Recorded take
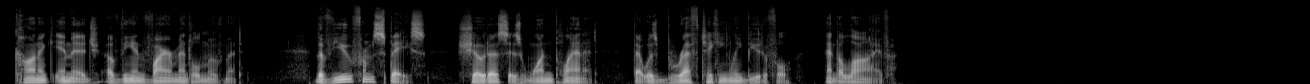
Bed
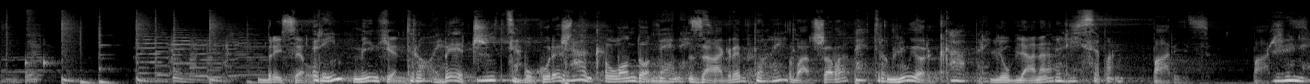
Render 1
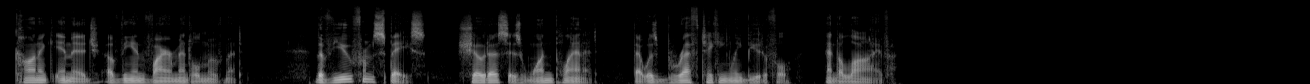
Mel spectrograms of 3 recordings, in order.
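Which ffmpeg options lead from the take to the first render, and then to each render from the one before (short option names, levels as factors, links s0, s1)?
-af "volume=0.596"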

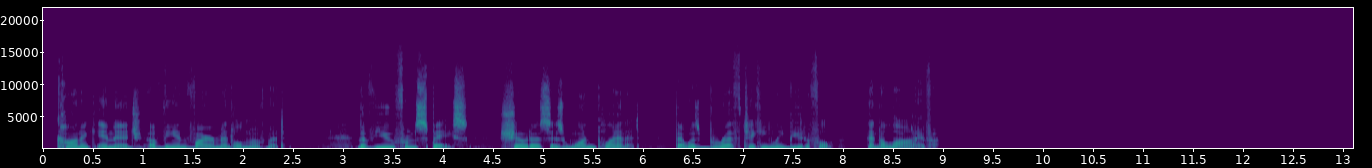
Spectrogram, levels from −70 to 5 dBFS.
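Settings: -af "acompressor=threshold=0.02:ratio=2.5"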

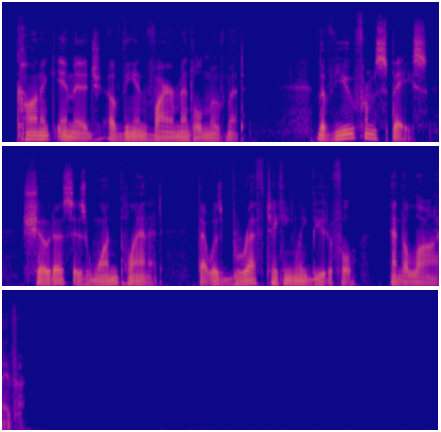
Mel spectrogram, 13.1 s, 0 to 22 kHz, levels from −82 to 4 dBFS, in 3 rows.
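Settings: -af anull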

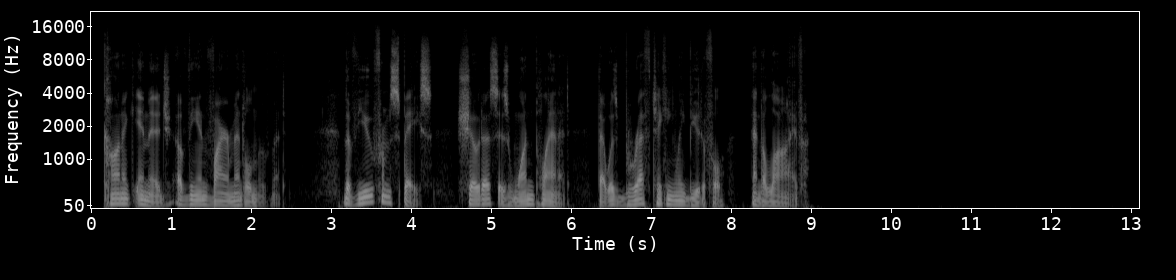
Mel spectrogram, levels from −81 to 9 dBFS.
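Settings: -filter_complex "[0:a]asplit=2[s0][s1];[s0]atrim=end=2.06,asetpts=PTS-STARTPTS,afade=t=out:st=2.056:d=0.004:c=hsin:silence=0.237137[s2];[s1]atrim=start=2.06,asetpts=PTS-STARTPTS,afade=t=in:d=1.02:silence=0.237137[s3];[s2][s3]concat=n=2:v=0:a=1"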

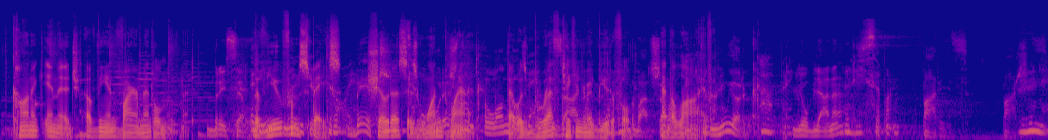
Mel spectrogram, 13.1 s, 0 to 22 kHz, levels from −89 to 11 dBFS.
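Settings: -filter_complex "[1:a]volume=0.1[s0];[0:a][s0]amix=inputs=2:normalize=0"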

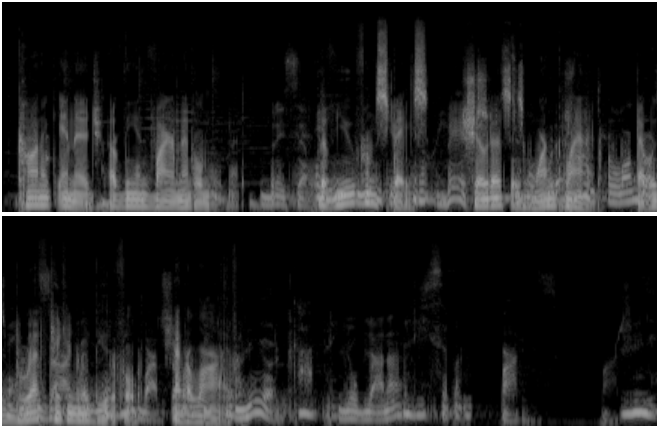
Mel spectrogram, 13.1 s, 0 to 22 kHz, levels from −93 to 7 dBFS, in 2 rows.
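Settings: -af "afwtdn=0.00631,equalizer=f=330:t=o:w=0.24:g=-13"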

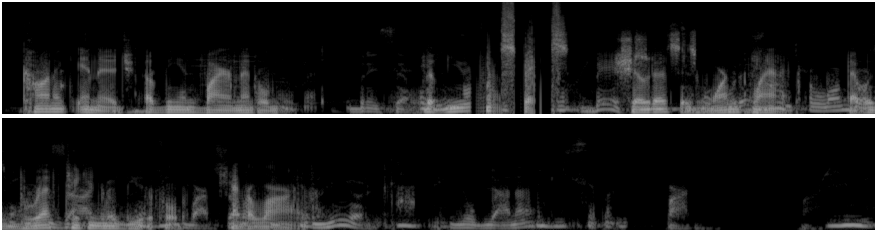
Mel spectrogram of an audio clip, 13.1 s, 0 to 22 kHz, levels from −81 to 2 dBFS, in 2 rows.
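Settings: -filter_complex "[0:a]asettb=1/sr,asplit=3[s0][s1][s2];[s0]atrim=end=2.204[s3];[s1]atrim=start=2.2:end=2.61,asetpts=PTS-STARTPTS,afade=t=in:d=0.004:c=qsin,afade=t=out:st=0.406:d=0.004:c=qsin,highpass=280,equalizer=f=330:t=q:w=4:g=4,equalizer=f=1800:t=q:w=4:g=-5,equalizer=f=3700:t=q:w=4:g=8,lowpass=f=4700:w=0.5412,lowpass=f=4700:w=1.3066[s4];[s2]atrim=start=2.606[s5];[s3][s4]acrossfade=d=0.004:c1=hsin:c2=qsin[s6];[s6][s5]acrossfade=d=0.004:c1=qsin:c2=hsin,asplit=3[s7][s8][s9];[s7]afade=t=out:st=3.45:d=0.02[s10];[s8]acrusher=bits=4:mix=0:aa=0.5,afade=t=in:st=3.45:d=0.02,afade=t=out:st=4.17:d=0.02[s11];[s9]afade=t=in:st=4.17:d=0.02[s12];[s10][s11][s12]amix=inputs=3:normalize=0"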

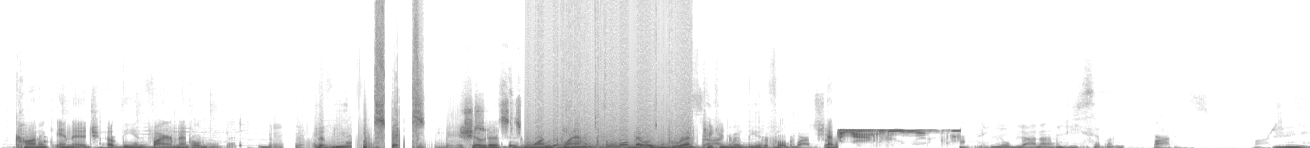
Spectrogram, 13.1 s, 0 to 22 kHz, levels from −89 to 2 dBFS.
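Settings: -filter_complex "[0:a]asettb=1/sr,asplit=3[s0][s1][s2];[s0]atrim=end=2.694[s3];[s1]atrim=start=2.69:end=4.6,asetpts=PTS-STARTPTS,afade=t=in:d=0.004:c=qsin,afade=t=out:st=1.906:d=0.004:c=qsin,aeval=exprs='sgn(val(0))*max(abs(val(0))-0.00355,0)':c=same[s4];[s2]atrim=start=4.596[s5];[s3][s4]acrossfade=d=0.004:c1=hsin:c2=qsin[s6];[s6][s5]acrossfade=d=0.004:c1=qsin:c2=hsin,asettb=1/sr,asplit=3[s7][s8][s9];[s7]atrim=end=5.244[s10];[s8]atrim=start=5.24:end=6.92,asetpts=PTS-STARTPTS,afade=t=in:d=0.004:c=qsin,afade=t=out:st=1.676:d=0.004:c=qsin,aeval=exprs='val(0)+0.5*0.0168*sgn(val(0))':c=same[s11];[s9]atrim=start=6.916[s12];[s10][s11]acrossfade=d=0.004:c1=hsin:c2=qsin[s13];[s13][s12]acrossfade=d=0.004:c1=qsin:c2=hsin,asettb=1/sr,asplit=3[s14][s15][s16];[s14]atrim=end=8.374[s17];[s15]atrim=start=8.37:end=9.6,asetpts=PTS-STARTPTS,afade=t=in:d=0.004:c=qsin,afade=t=out:st=1.226:d=0.004:c=qsin,lowpass=f=2400:t=q:w=0.5098,lowpass=f=2400:t=q:w=0.6013,lowpass=f=2400:t=q:w=0.9,lowpass=f=2400:t=q:w=2.563,afreqshift=-2800[s18];[s16]atrim=start=9.596[s19];[s17][s18]acrossfade=d=0.004:c1=hsin:c2=qsin[s20];[s20][s19]acrossfade=d=0.004:c1=qsin:c2=hsin"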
